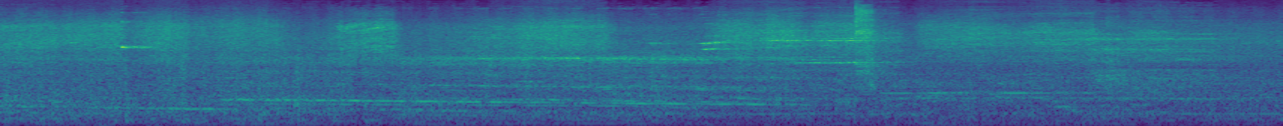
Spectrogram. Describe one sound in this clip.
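Train brakes squeal as the train slows.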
